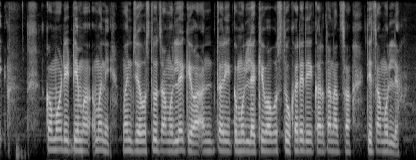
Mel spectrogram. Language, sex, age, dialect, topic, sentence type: Marathi, male, 18-24, Southern Konkan, banking, statement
